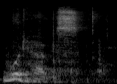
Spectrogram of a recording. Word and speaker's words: Wodehouse: a short story by PG Woodhouse that is W house pronounced Woodhouse his name was pelum Grenville Woodhouse WOD D house he was the author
